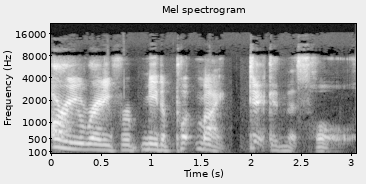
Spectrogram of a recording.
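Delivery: slow, deliberate movie-trailer narrator voice. Imitating the narrators of movie trailers: imitating movie trailer narrator voice. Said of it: "they all sound like".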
